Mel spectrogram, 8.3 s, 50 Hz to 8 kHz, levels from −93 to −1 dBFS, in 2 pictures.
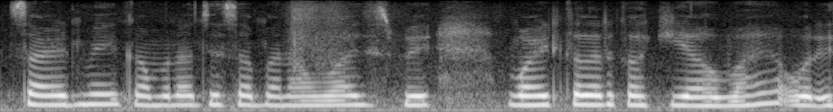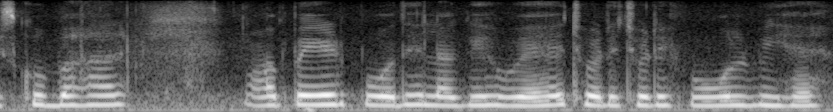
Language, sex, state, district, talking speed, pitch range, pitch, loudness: Hindi, female, Uttar Pradesh, Lalitpur, 210 wpm, 235-250 Hz, 240 Hz, -14 LUFS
